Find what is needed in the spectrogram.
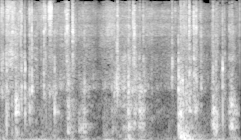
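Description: Quick knocks and rustling clatter of gear jostling against a body-worn camera, with a louder thump near the end.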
